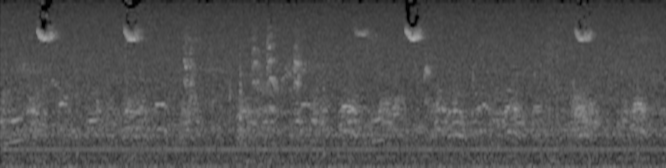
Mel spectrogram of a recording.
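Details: Canada geese flying in formation, giving scattered honking calls several times a second over a steady low rumble, with a faint constant hum and occasional high chirps above.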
